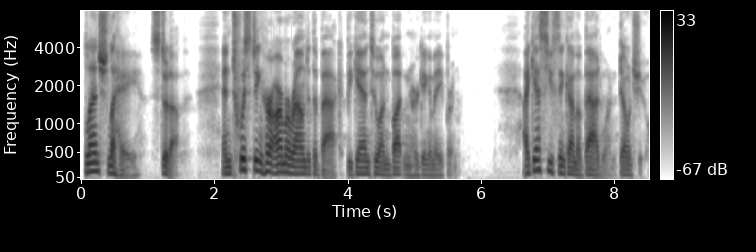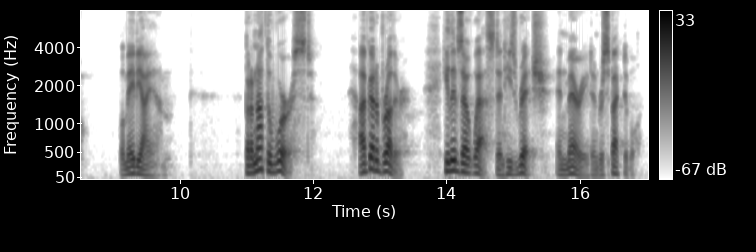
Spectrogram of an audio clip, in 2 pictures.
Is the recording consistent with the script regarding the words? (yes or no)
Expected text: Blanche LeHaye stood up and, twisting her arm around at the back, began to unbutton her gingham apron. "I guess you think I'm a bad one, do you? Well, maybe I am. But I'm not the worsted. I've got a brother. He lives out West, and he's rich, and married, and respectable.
no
